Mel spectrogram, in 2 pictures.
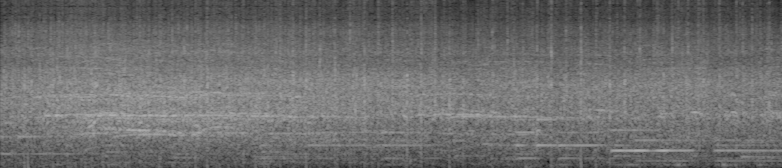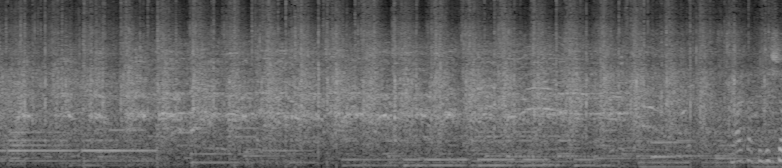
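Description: A concert audience applauding and cheering after a song, a loud, dense wash of clapping and crowd noise that continues throughout, with voices and a tonal sound rising within it.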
